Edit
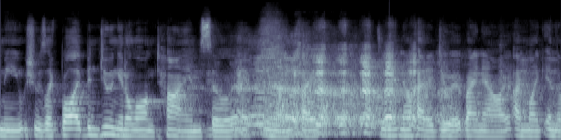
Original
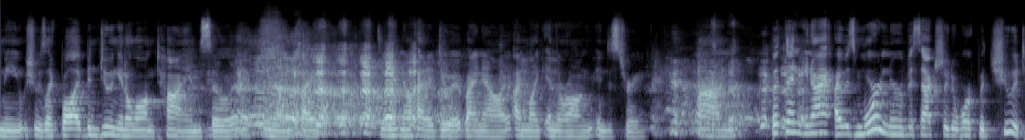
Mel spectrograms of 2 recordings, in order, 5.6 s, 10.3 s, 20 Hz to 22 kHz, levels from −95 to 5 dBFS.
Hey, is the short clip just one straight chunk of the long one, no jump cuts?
yes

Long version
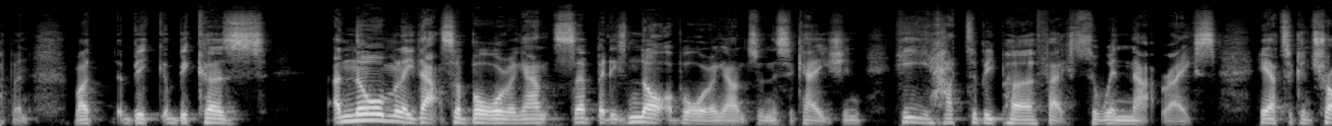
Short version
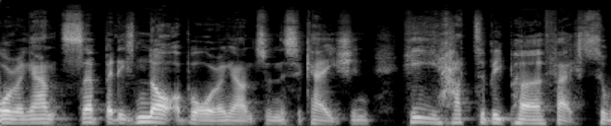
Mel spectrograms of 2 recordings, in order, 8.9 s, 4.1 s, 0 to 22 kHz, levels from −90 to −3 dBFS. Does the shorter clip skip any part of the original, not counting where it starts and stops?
no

